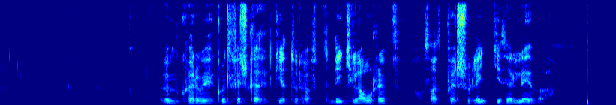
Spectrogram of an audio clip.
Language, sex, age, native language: Icelandic, male, 60-69, Icelandic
